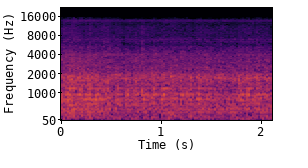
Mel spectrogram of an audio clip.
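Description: Faint, steady room noise: an even low hiss and hum with no distinct events.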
